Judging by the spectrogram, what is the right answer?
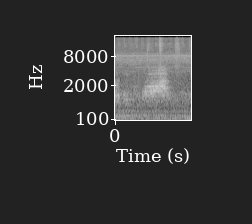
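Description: Stumper the duck lets out a short, nasal quack, close by and fairly clear over a low background hum.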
